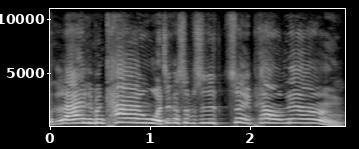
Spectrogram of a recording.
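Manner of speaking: high, slow, vain and preening; show-off. Retold or imitated. Mocking a show-off newcomer.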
